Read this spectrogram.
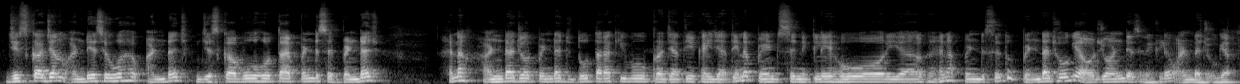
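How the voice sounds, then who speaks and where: A man teaching a vocabulary lesson for exam preparation. He explains each word patiently and keeps adding a quick tag question to check that his students are following. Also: mid-range voice, dark tone.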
